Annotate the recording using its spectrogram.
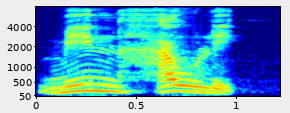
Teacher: Nunnya jelas, tidak sama dengan idgham. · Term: izhar khalqi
